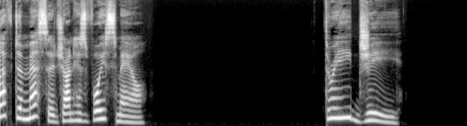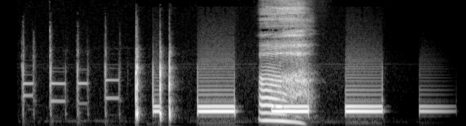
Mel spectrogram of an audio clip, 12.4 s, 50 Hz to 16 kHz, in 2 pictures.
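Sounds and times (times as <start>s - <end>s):
speech: 0.0s - 2.0s, 4.4s - 5.4s, 9.7s - 10.4s
telephone keypad dialing tones: 6.5s - 9.4s.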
